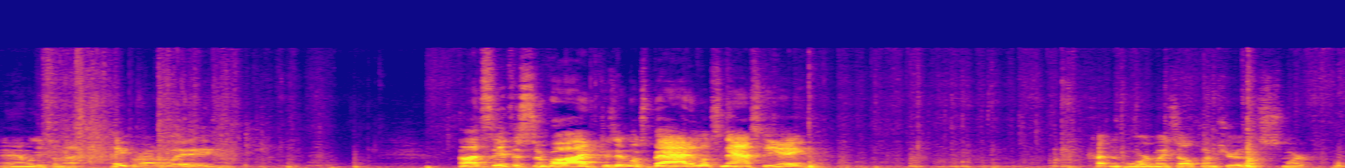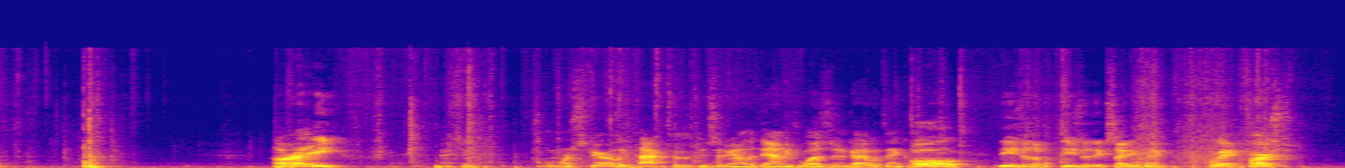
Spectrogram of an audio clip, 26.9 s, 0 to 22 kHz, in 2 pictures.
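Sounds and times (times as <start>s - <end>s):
faint room sound: 0.0s - 26.9s
paper and cardboard handling: 0.2s - 3.5s, 7.3s - 14.8s, 16.9s - 26.5s.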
